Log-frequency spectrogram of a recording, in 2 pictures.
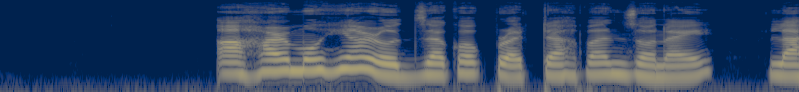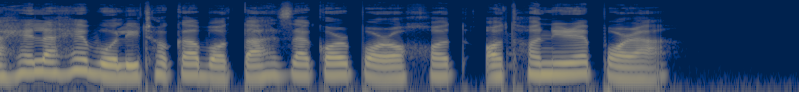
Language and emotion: Assamese, neutral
